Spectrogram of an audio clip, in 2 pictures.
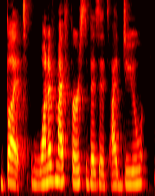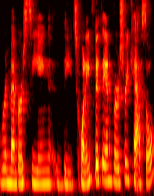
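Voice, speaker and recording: A woman with an American accent speaks at a medium pitch, somewhat breathy, at a fairly slow pace with hardly any pauses. Her intonation is fairly even, and the recording is very clean with a silent background. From US South, Louisiana. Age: 20s. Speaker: travel agent. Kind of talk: casual chat.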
